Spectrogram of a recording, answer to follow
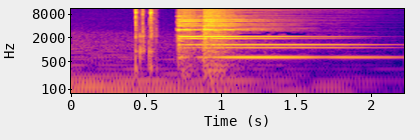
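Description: Subscribe-button sound effect: a quick double mouse click, then a bright bell ding that rings out and fades away.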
